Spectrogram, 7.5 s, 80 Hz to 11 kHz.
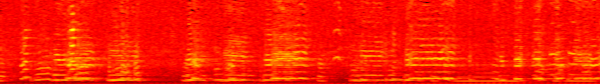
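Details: Swans calling in pairs by turns at Inokashira Park aquatic zoo, Japan, late afternoon around 4 pm on 22 November 2016, four birds raising and lowering necks; overlapping nasal honks, some held and level, nearly continuous through the clip.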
